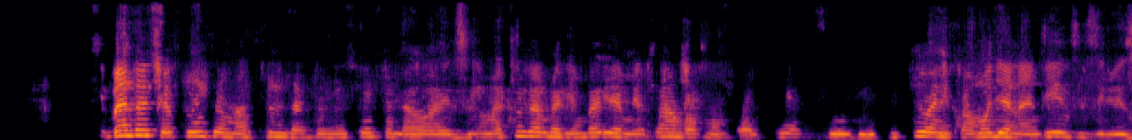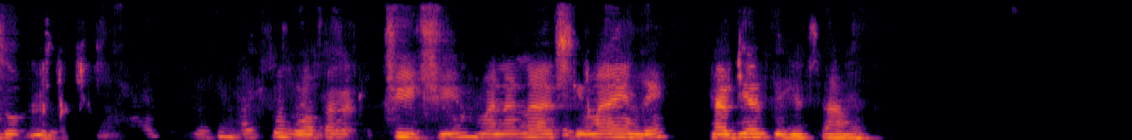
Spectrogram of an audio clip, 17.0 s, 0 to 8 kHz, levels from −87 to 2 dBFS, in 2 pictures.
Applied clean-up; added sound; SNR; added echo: neural mask model Resemble Enhance denoiser.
